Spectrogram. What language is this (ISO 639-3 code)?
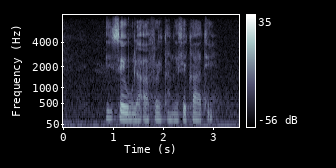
nbl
